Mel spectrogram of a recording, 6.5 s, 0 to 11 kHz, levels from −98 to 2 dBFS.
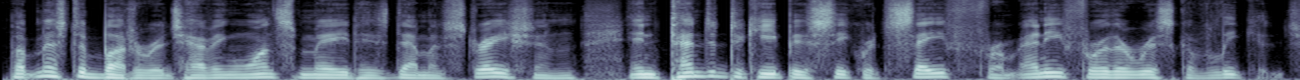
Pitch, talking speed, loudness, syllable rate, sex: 120 Hz, 185 wpm, -19 LUFS, 5.7 syllables/s, male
